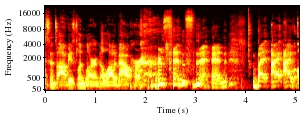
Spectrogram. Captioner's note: laughing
